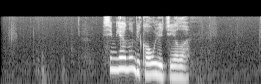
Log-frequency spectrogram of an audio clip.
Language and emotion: Russian, sad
